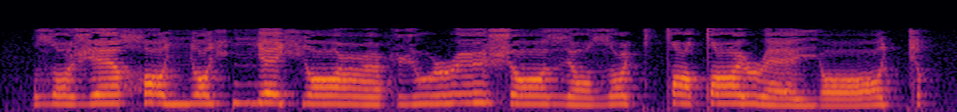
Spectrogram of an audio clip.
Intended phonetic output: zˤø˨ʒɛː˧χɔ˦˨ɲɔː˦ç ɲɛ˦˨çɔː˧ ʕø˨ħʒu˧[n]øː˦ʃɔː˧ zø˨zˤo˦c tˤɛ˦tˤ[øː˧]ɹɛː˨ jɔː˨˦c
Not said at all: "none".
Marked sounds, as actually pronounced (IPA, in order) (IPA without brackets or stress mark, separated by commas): ɹ, øː˦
